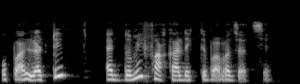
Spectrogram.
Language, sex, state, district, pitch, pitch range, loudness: Bengali, female, West Bengal, Jhargram, 225 Hz, 210-330 Hz, -17 LUFS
